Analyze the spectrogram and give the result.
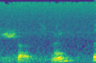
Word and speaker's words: Schutzman: Schutzman. – Would you spell it? – Absolutely. S-C-H-U-T-Z-M-A-N.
